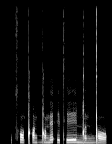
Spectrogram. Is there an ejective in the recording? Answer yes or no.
no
